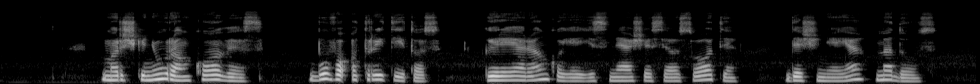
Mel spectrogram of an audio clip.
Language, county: Lithuanian, Kaunas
